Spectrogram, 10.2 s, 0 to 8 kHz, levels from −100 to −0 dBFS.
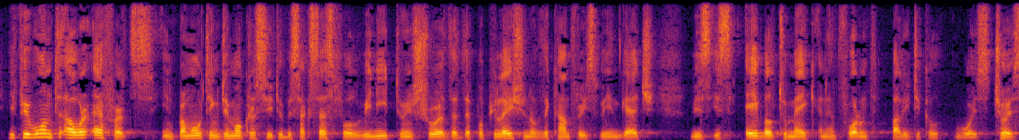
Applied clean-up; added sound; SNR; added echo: none; none; none; none.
